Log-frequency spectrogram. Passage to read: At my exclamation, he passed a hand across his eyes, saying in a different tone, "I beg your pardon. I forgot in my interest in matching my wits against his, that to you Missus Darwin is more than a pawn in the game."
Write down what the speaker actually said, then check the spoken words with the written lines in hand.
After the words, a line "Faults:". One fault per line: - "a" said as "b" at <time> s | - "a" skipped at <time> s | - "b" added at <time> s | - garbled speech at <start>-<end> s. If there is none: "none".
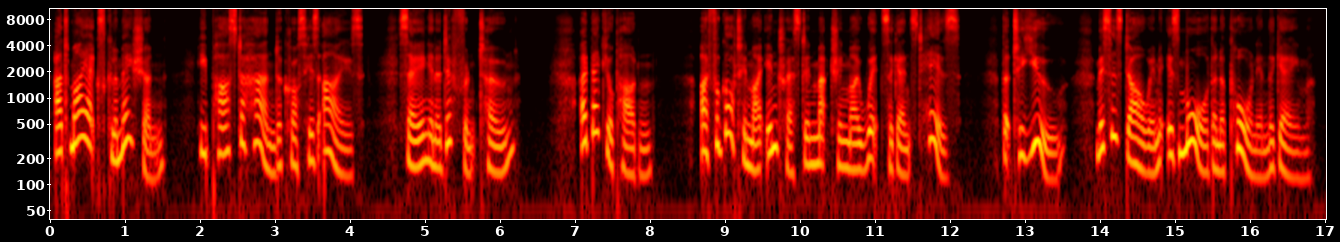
At my exclamation, he passed a hand across his eyes, saying in a different tone, "I beg your pardon. I forgot in my interest in matching my wits against his, that to you Missus Darwin is more than a pawn in the game."
Faults:
none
